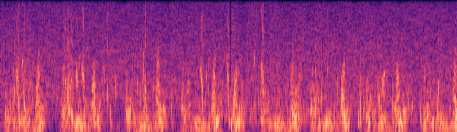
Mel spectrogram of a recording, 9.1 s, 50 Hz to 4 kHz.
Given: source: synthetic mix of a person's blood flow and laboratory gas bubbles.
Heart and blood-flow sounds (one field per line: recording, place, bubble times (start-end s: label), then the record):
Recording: Doppler ultrasound of blood flow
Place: precordium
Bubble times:
0.23-0.69 s: bubbles
1.11-1.19 s: bubbles
1.22-1.75 s: bubbles
2.02-2.34 s: bubbles
2.67-2.97 s: bubbles
3.40-3.47 s: bubbles
3.73-3.80 s: bubbles
3.98-4.14 s: bubbles
4.51-4.88 s: bubbles
5.07-5.42 s: bubbles
5.94-6.22 s: bubbles
6.28-6.45 s: bubbles
6.49-6.62 s: bubbles
6.65-6.76 s: bubbles
7.04-7.34 s: bubbles
7.39-7.73 s: bubbles
8.38-8.46 s: bubbles
8.49-8.84 s: bubbles
From the record:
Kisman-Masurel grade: 242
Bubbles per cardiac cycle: several, 3 to 8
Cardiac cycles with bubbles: 100%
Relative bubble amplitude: moderate (0.250 to 0.450)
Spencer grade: 3 (all of the cardiac periods contain showers or single bubble signals, but not dominating or overriding the cardiac motion signals)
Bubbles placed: only in the low amplitude regions of the cardiac cycle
